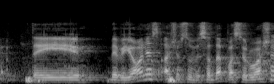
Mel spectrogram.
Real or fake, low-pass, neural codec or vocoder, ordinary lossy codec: real; 7.2 kHz; none; AAC, 48 kbps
